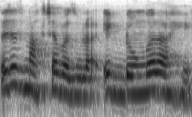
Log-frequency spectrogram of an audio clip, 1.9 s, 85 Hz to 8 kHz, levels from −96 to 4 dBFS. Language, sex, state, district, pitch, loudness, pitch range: Marathi, female, Maharashtra, Pune, 230 Hz, -14 LUFS, 215-240 Hz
